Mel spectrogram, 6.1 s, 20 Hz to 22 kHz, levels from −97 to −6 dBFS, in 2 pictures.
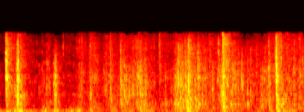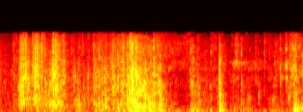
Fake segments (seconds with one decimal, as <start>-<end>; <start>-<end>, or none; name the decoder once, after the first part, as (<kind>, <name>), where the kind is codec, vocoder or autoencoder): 0.0-0.8 (vocoder, HiFi-GAN); 4.3-6.1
